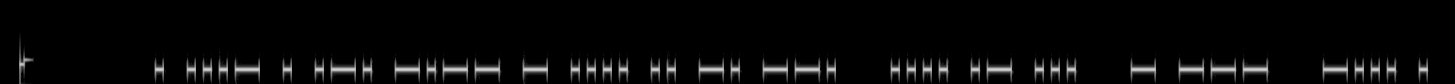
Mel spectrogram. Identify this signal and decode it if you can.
Morse code, heard as a keyed tone, about 15 wpm, 700 Hz. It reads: EVERYTHING HAS TO BE
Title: Sentences from Top 1600 Words 15wpm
